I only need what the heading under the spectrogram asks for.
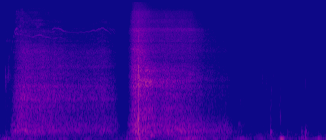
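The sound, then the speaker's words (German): A deep breath in and out during a guided relaxation exercise: a long airy inhale, a short pause, then a fuller, rushing exhale, followed by faint scattered small noises. “wir nehmen noch ein letztes Mal einen tiefen Atemzug ein und aus”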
